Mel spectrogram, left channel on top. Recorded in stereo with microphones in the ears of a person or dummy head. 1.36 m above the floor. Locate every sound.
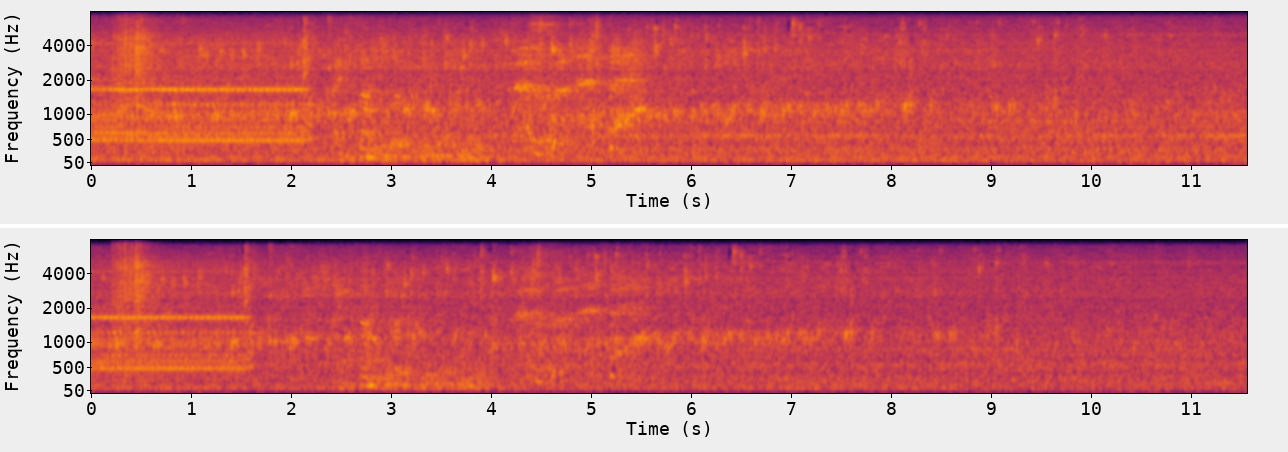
0.2 s a pop: 85° right, 2.5 m
2.4 s a man speaking: 10° right (ahead or behind), 3.5 m
4.2 s a cough: 35° left (ahead or behind), 1.3 m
